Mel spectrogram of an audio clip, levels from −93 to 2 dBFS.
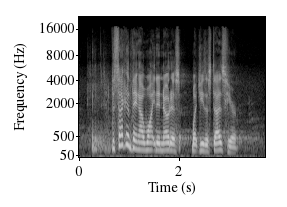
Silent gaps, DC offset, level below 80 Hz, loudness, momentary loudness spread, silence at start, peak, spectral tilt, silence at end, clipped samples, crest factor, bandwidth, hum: none; under 0.1%; -64 dBFS; -23 LUFS; 14 LU; 0.2 s; -6 dBFS; -4 dB/octave; 0.35 s; under 0.1%; 18 dB; 17 kHz; none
